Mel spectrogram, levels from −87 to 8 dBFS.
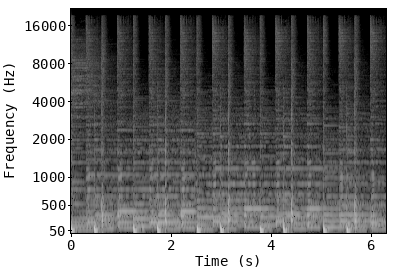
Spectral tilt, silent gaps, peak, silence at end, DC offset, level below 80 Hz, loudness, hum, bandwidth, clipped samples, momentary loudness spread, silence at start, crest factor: -6 dB/octave; none; -8 dBFS; 0 s; under 0.1%; -28 dBFS; -27 LUFS; none; over 20 kHz; under 0.1%; 4 LU; 0 s; 16 dB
